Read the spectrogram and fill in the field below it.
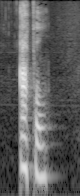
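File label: "apple", British English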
